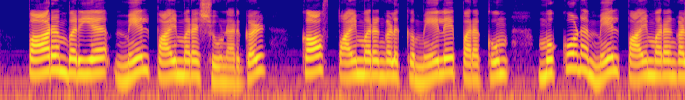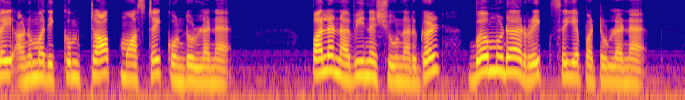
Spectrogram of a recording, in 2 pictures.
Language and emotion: Tamil, neutral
